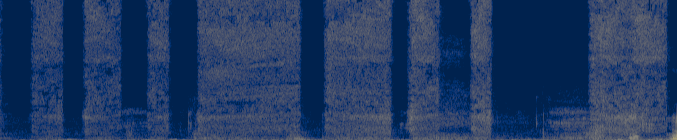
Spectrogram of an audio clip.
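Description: Aerosol spray cans of paint hiss in a string of bursts of varying length, separated by short silent pauses, close and loud with no talking.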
